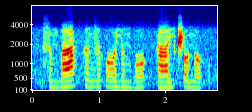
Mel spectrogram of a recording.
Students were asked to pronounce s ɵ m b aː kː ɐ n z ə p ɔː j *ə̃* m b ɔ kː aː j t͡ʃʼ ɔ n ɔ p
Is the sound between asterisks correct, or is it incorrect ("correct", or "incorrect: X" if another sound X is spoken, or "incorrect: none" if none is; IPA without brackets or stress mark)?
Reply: incorrect: ə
